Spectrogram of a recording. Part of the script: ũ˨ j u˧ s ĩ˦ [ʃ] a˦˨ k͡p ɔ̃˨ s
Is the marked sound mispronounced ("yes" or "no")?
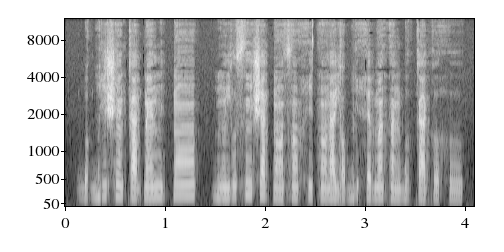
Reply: no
